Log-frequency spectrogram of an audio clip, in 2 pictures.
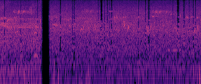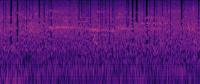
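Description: Birds chirping faintly over a steady outdoor background hiss. A low hum stops at a brief complete dropout about a second in, where the recording is cut.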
